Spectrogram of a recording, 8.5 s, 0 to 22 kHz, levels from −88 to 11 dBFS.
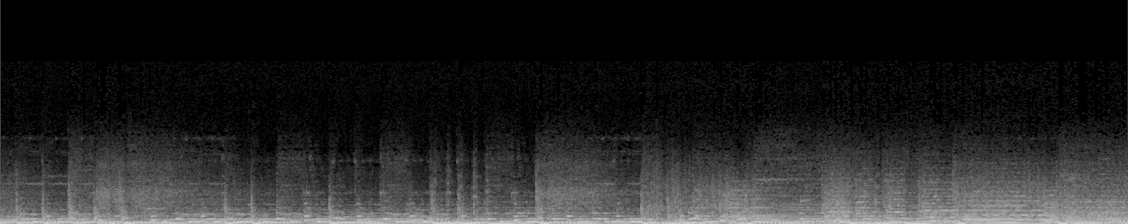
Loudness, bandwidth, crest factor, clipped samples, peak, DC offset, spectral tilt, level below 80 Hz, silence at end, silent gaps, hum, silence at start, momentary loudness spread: -14 LUFS; 7.4 kHz; 12 dB; under 0.1%; -2 dBFS; under 0.1%; -9 dB/octave; -28 dBFS; 0 s; none; none; 0 s; 3 LU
